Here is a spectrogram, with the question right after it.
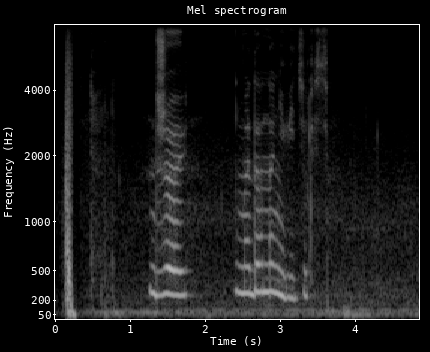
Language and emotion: Russian, sad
